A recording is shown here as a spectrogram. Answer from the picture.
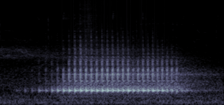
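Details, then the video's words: A Pileated Woodpecker drumming on a totem pole in Beaver Lake Park, Sammamish, Washington, USA, strikes about twenty rapid, hollow blows over two seconds, swelling then fading over a resonant wooden ring. "Pileated Woodpecker Drumming"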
